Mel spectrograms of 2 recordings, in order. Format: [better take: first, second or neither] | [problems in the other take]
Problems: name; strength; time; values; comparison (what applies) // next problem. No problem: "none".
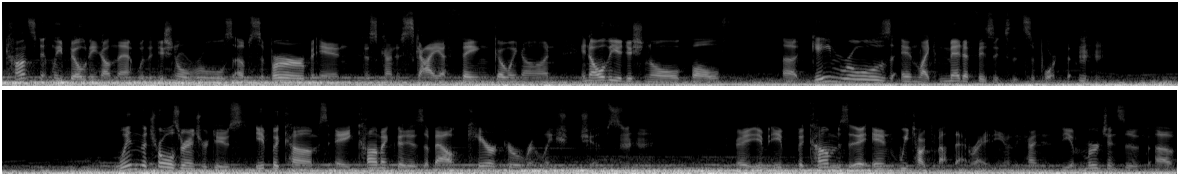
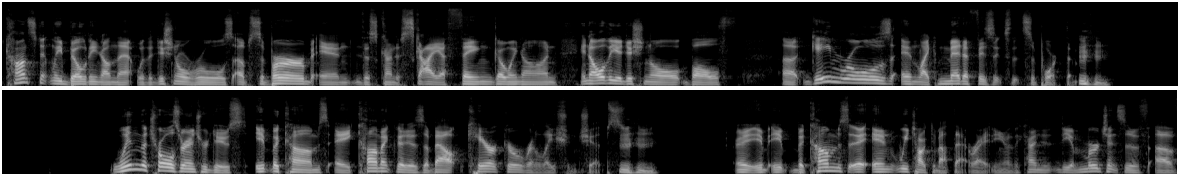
second | low rumble; loud; throughout; 1 dB below the speech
